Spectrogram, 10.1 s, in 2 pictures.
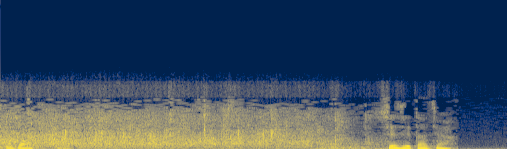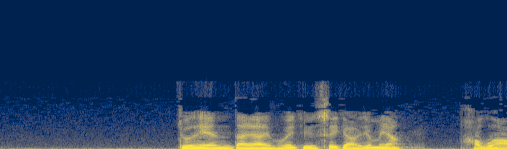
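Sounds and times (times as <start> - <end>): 
enthusiastic audience applause inviting a Buddhist master to teach: 0.0 - 3.8
speech: 0.1 - 0.8, 3.9 - 4.6, 6.8 - 10.1.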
